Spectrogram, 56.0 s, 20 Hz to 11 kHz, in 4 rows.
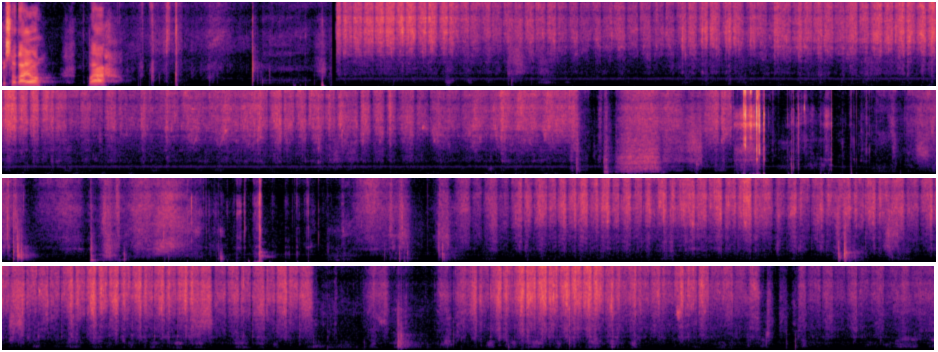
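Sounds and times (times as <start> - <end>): scrub brush scrubbing floor: 5.0 - 24.9, 33.4 - 46.8, 48.6 - 56.0.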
